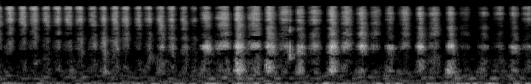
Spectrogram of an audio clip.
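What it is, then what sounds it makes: Paper sheet rubbed with colored pencil. A yellow colored pencil, held in a hand with long nails, rubs across a flat printed paper coloring sheet in about thirty fast, rasping strokes. Each stroke is a bright, dry scratch, with a band around 2.3 kHz and almost no low end. The strokes come in a steady but slightly uneven rhythm.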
